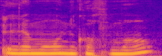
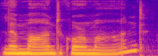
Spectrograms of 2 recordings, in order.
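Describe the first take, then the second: First: The name is said with French pronunciation. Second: The name is said with American pronunciation.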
